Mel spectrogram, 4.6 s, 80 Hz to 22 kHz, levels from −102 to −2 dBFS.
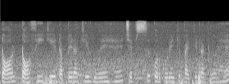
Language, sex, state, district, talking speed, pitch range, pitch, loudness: Hindi, female, Chhattisgarh, Bilaspur, 185 wpm, 185-220 Hz, 205 Hz, -20 LUFS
